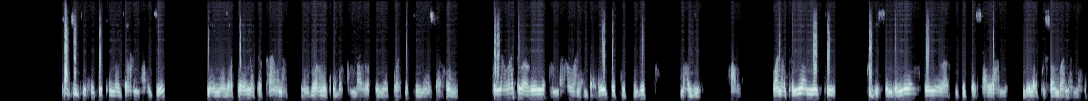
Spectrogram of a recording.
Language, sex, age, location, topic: Swahili, male, 18-24, Kisumu, health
